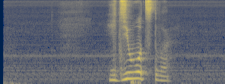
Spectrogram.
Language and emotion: Russian, angry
